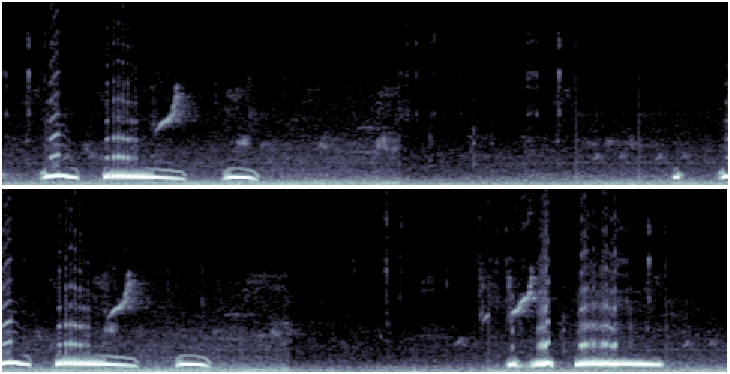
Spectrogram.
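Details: Spotted dove (cu gáy, cu đất) cooing in the thổ bầu style, played to stimulate caged doves: three cooing phrases, each two short notes then a long drawn coo, repeated roughly every four seconds over low background rumble.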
